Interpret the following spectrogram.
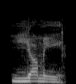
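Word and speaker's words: YUMI: And what this tool is that they're talking about, Yummy. Y-U-M-I is how they spell it.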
